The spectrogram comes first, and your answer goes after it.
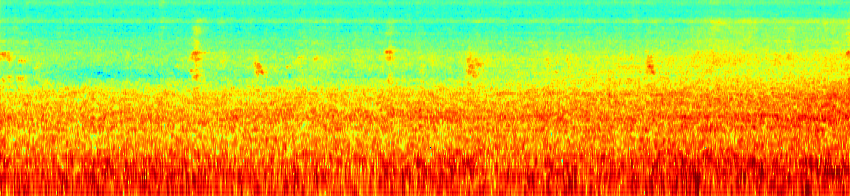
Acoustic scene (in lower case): residential area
